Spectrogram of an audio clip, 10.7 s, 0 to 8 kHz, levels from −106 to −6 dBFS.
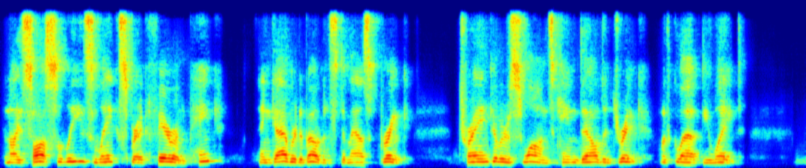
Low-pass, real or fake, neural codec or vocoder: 7.2 kHz; fake; codec, 16 kHz, 2 kbps, X-Codec, HuBERT features, trained on balanced general audio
